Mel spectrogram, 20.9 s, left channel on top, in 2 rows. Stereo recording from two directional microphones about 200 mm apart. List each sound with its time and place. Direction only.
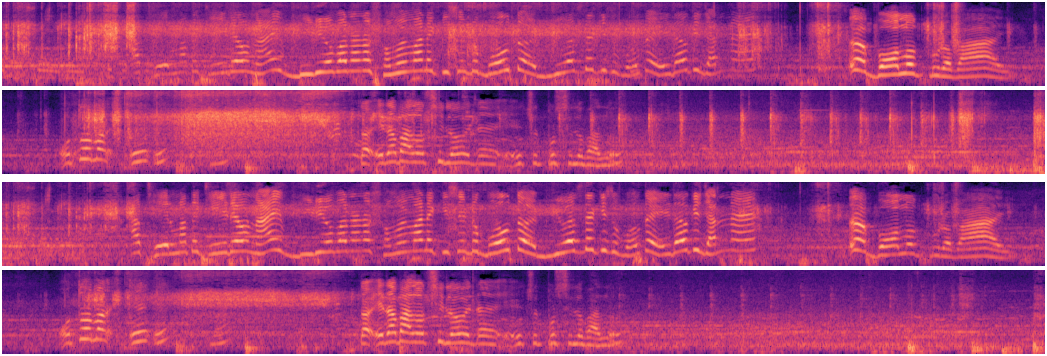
0.0 s a sound: 55° left (ahead or behind)
1.6 s speech: 25° right (ahead or behind)
2.3 s a child's voice: 10° left (ahead or behind)
2.8 s speech: 50° left (ahead or behind); by 4.4 s 30° left (ahead or behind)
4.4 s speech: 45° left (ahead or behind)
4.9 s a woman's voice: 10° left (ahead or behind)
5.5 s a woman's voice: centre (ahead or behind)
8.4 s a child's voice: 25° left (ahead or behind)
8.7 s speech: 40° left (ahead or behind)
9.6 s a woman's voice: 20° left (ahead or behind)
11.0 s a woman's voice: 15° left (ahead or behind)
11.5 s speech: 55° left (ahead or behind)
11.9 s mechanisms: 55° left (ahead or behind)
14.0 s a woman's voice: 10° left (ahead or behind)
